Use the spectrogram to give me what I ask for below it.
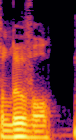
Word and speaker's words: Louisville: I'm seeing that it says it's headquartered in Louisville, Kentucky. – Don't tell a Kentuckian that because they'll correct you and say it's pronounced Louisville.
